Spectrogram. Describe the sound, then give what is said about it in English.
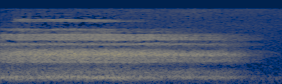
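A single slow, deep breath drawn in through the nose: a steady, airy hiss that holds evenly for nearly two seconds, then tapers off and fades. “as we take another deep breath in through the nose”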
